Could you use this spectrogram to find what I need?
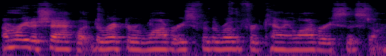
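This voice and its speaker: Speaking at a fairly quick pace with a Tennessee accent, a woman keeps a medium pitch and a monotone, flat intonation. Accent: Southern US (Tennessee). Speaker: library director. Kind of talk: prepared personal testimony.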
